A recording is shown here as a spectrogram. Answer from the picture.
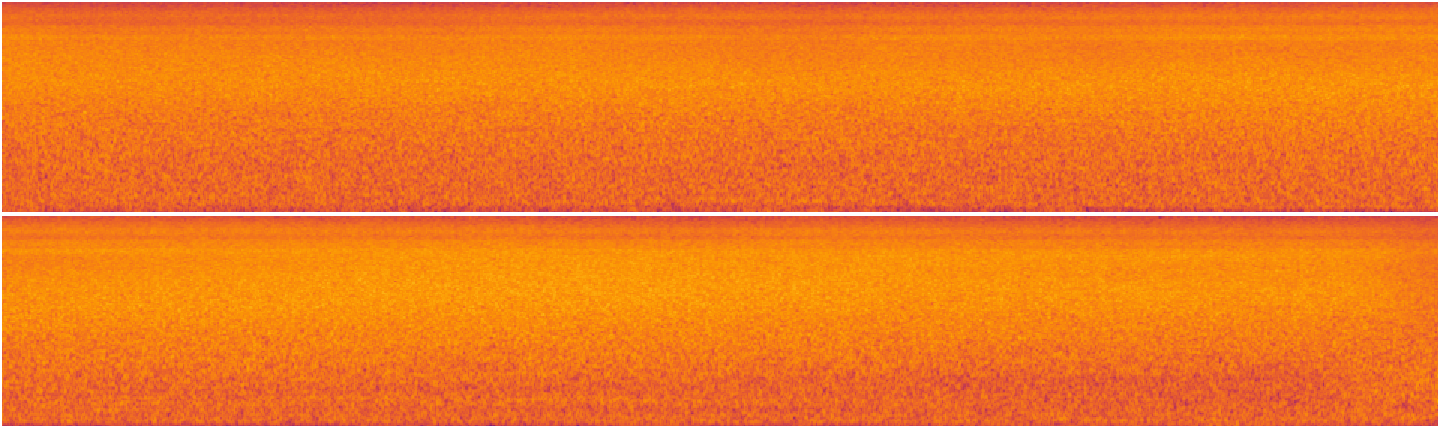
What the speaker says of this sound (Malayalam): നല്ല ഹൈറ്റിൽ നിന്ന് വെള്ളം താഴേക്ക് വീഴുന്നുണ്ട് കേട്ടോ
